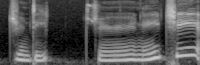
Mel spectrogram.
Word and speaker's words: Junichi: With this guy called Junichi, I think is how you say it.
